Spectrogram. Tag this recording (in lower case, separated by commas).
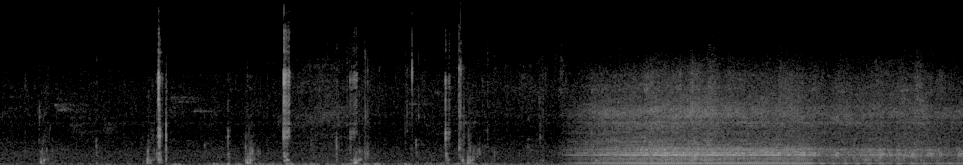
insect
